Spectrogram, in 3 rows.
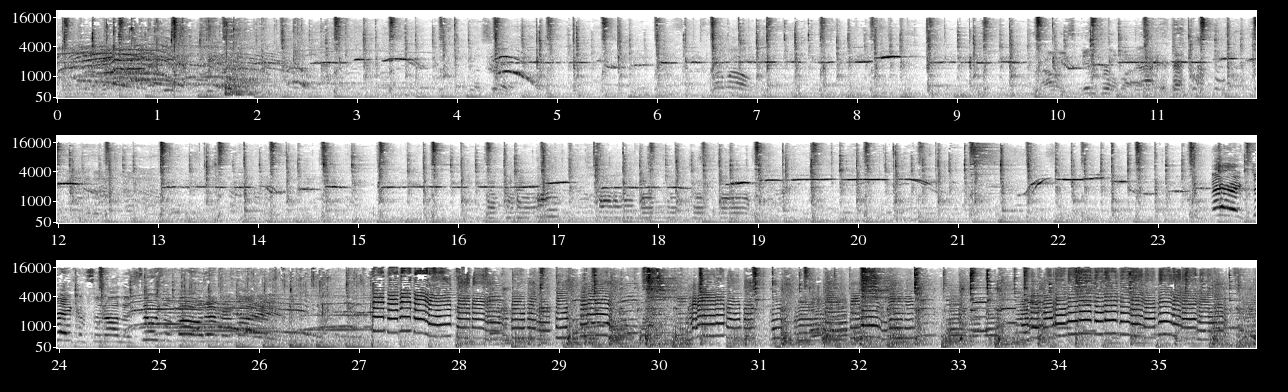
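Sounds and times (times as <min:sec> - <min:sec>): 
band members laughing, chattering and calling out: 0:00.0 - 0:35.9
whistled melody of high sliding notes: 0:00.4 - 0:35.9
speech: 0:01.7 - 0:02.0.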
